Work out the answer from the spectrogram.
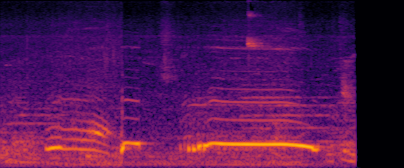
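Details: Pelung chicken in a banana plantation giving a long crow: a short stuttering start, then one steady drawn-out tone held for over a second before it drops away.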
